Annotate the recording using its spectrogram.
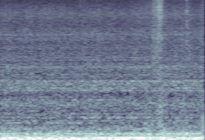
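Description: A steady low rumble with no speech.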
